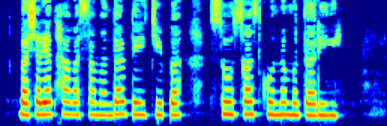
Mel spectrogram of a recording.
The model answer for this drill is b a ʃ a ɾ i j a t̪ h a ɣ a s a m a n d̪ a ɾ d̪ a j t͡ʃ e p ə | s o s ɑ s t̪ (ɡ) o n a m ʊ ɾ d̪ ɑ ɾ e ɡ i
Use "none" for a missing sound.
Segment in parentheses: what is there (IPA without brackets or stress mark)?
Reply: k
